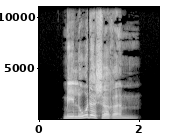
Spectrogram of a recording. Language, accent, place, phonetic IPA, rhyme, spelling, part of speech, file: German, Germany, Berlin, [meˈloːdɪʃəʁəm], -oːdɪʃəʁəm, melodischerem, adjective, De-melodischerem.ogg
- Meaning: strong dative masculine/neuter singular comparative degree of melodisch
